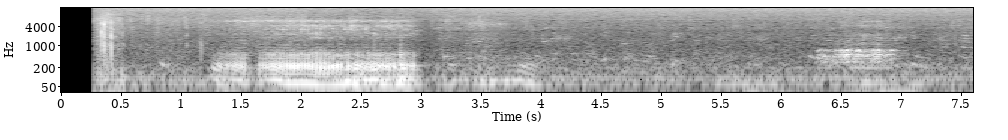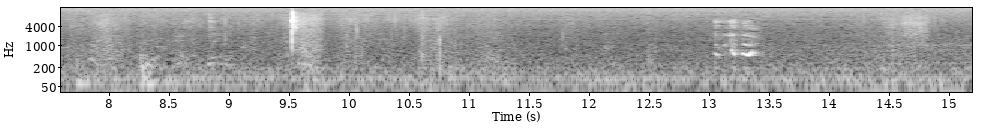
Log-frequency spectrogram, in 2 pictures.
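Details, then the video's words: English bulldog snoring: a loud, rough, low rumbling snore lasting about two seconds near the start, a softer snort several seconds later, then quieter breathing with a few faint clicks and knocks. "Bulldog ingles roncando"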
